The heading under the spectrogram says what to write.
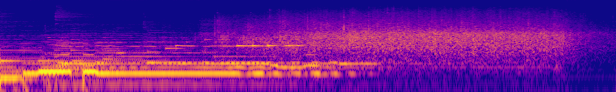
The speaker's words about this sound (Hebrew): אז הגענו לשלב מחיאות הכפיים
